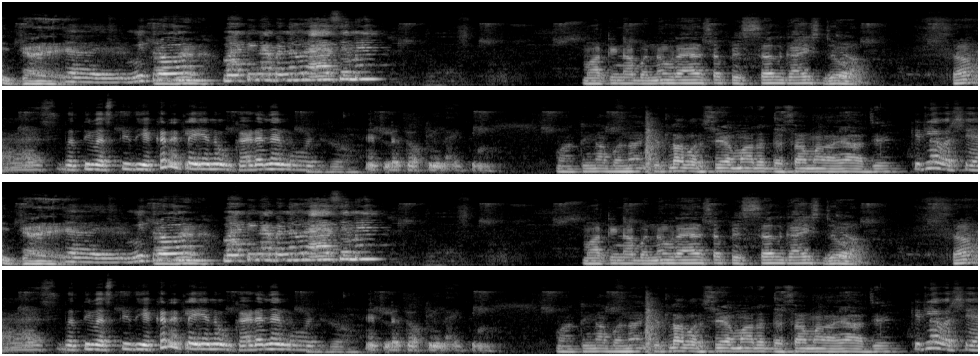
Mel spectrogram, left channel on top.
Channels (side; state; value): both; identical; correlation 1.00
